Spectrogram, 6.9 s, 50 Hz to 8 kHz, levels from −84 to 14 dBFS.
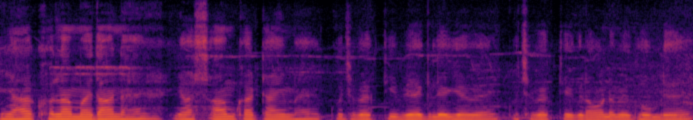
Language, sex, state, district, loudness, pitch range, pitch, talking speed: Hindi, male, Bihar, Araria, -26 LUFS, 140-150 Hz, 145 Hz, 200 wpm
